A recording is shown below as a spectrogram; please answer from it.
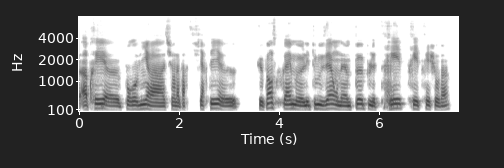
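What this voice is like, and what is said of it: Toulouse southern French accent. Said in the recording (French): “je suis toulousain ... je pense qu'on entend rapidement ... je cache pas mon accent”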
